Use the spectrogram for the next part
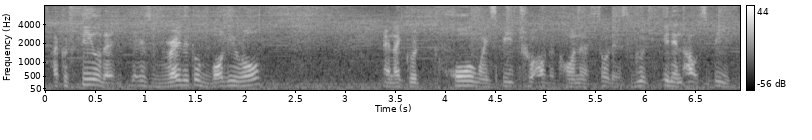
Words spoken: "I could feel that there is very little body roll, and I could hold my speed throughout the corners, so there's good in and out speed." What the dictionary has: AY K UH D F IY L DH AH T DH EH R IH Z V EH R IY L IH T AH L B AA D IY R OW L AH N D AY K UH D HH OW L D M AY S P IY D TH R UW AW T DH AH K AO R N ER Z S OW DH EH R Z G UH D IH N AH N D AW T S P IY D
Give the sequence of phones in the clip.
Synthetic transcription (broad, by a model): AY K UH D F IY L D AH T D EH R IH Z V EH R IY L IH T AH L B AA D IY R OW L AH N AY K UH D HH OW L D M AY S P IY D T R UW AW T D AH K AO N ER S OW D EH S G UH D IH N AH N AW T S P IY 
